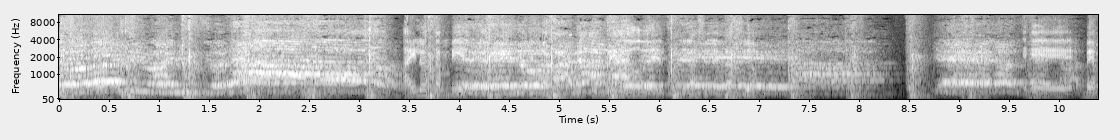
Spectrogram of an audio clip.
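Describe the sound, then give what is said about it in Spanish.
A loud group of men, the Argentina team, sings and chants together in a rowdy celebration after their victory against Mexico, voices layered with rhythmic claps or stomps, sustained for the whole stretch with a brief dip near the end. “Y ahí entonces se ve la celebración del equipo de Argentina tras la victoria contra México. Ahí ustedes están escuchando cantar.”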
